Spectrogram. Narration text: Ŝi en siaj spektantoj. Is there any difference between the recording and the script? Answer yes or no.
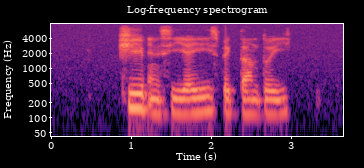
no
